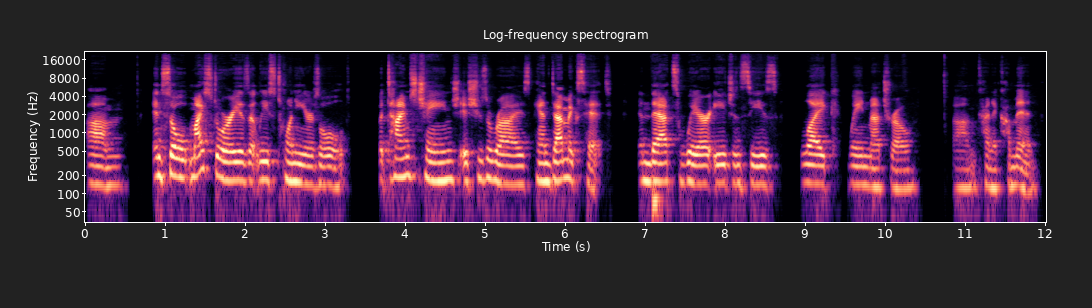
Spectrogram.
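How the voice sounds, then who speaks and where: Low-voiced middle-aged woman, earnest remarks. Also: fairly even intonation, a little slow, a bit bright. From United States. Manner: earnest, many "um" fillers. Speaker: social services agency leader. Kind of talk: prepared remarks on a telephone town hall.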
